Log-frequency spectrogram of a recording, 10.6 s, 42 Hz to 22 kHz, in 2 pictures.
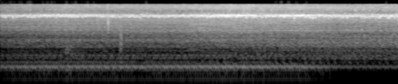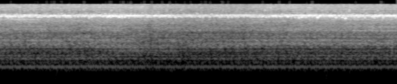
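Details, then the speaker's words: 1990 Chevy Lumina Eurosport 3.1 V6 petrol, front-wheel drive, at idle; steady high-pitched belt squeal from a bad belt tensioner and crank harmonic balancer, belt not old; catalytic converter also rattles when cold; some wind noise. "ause both those two items are making the belt squeal the belt's not even that old"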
